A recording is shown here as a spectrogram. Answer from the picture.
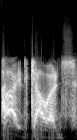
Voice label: round winning, male

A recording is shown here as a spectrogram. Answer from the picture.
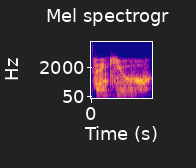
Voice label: thankful, jungle male epic; Source Model Packs; Counter Strike Model Pack; CS2

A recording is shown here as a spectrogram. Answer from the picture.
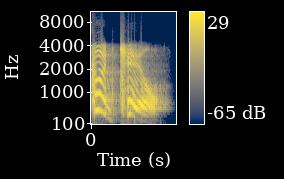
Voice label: sees enemy killed, professional fem; vo; Counter Strike Model Pack; CS:GO

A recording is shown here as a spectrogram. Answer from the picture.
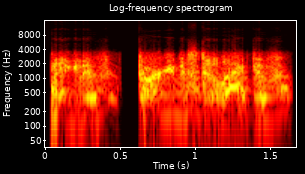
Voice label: combat idle, grunt

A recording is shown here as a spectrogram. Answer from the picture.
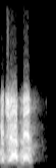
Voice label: radio bot end solid, swat; Counter Strike Model Pack; CS:GO

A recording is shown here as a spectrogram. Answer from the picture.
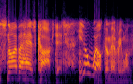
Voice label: i killed sniper, professional epic; vo; Counter Strike Model Pack; CS:GO

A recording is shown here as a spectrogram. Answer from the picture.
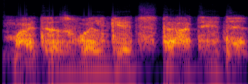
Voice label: attacking, jungle male epic; player vo; Counter Strike Model Pack; CS:GO

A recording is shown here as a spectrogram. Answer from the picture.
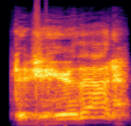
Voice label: radio bot hear; agents; fbihrt

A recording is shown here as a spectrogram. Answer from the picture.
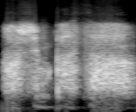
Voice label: scared, gendarmerie fem

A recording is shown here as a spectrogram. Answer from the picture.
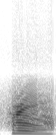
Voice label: "three", radiovoice; Half Life 2

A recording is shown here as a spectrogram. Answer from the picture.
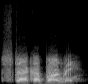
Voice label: radio bot follow me, swat; Counter Strike Model Pack; CS:GO

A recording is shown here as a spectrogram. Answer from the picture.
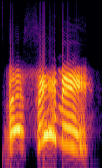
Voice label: taking fire, jungle fem; vo; agents; Source Model Packs; Counter Strike Model Pack; CS2; jungle fem epic

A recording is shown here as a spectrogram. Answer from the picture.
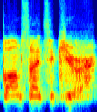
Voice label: bombsite clear, seal, player vo; Counter Strike; CS:GO

